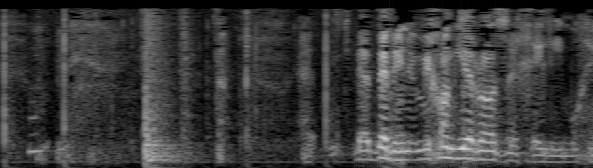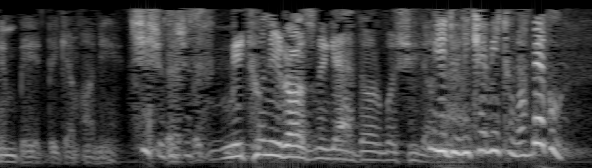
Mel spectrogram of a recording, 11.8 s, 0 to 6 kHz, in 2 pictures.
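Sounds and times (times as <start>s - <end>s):
door pushed shut with a heavy thud: 1.4s - 2.0s
speech: 3.6s - 11.7s.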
